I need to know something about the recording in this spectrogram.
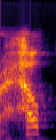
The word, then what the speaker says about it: health: I would minimize that th and pronounce sort of like half the sound and then move into the d.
